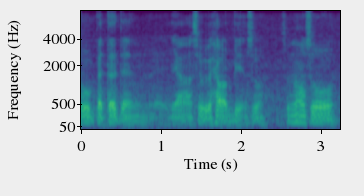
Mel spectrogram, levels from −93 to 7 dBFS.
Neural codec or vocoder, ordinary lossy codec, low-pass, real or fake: codec, 16 kHz, 16 kbps, FreqCodec, smaller model; none; none; fake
